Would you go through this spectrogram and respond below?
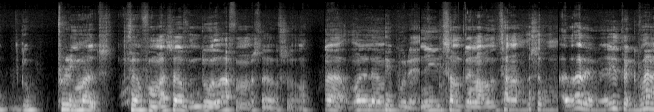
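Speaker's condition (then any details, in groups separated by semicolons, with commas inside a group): Cerebral palsy, spastic quadriplegic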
